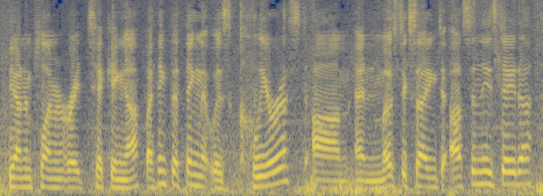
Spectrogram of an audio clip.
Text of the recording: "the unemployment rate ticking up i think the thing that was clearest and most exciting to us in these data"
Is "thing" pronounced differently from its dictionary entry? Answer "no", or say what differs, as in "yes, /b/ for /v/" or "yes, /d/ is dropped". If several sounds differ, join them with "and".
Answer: no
